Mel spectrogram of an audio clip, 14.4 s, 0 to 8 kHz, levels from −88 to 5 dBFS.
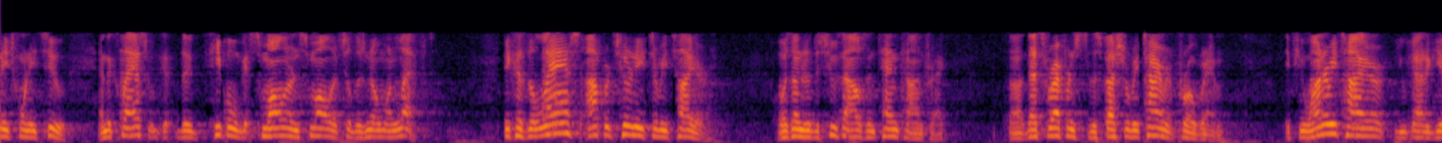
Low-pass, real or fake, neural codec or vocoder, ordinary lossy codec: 7.2 kHz; real; none; AAC, 16 kbps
